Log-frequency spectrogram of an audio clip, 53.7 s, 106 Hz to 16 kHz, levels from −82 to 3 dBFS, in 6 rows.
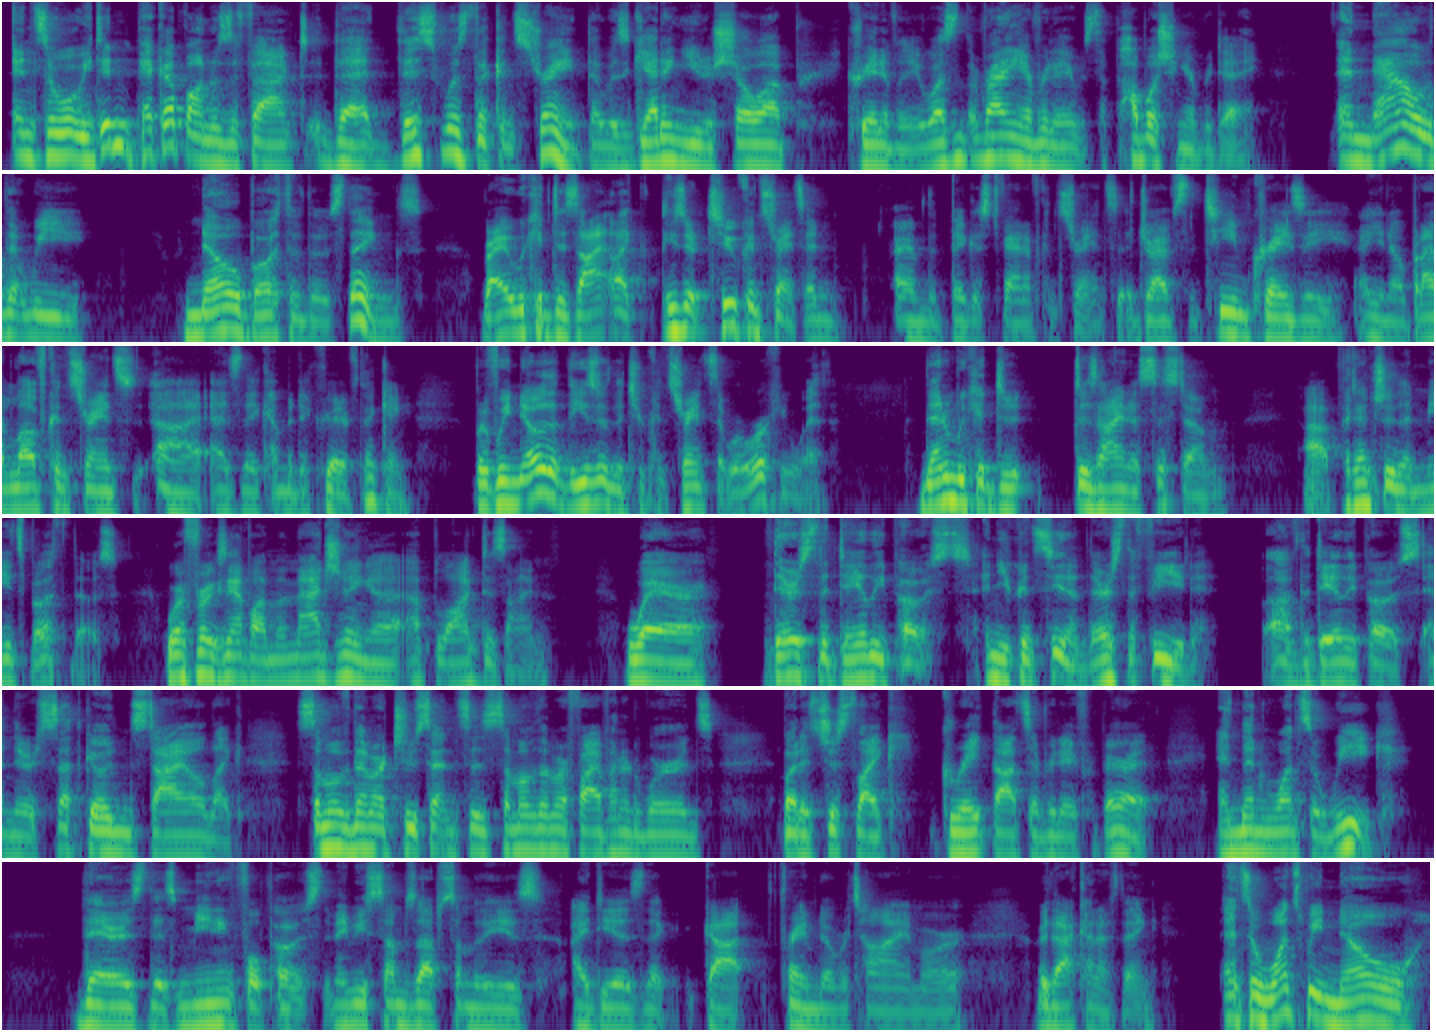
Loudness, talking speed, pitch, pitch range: -19 LUFS, 220 wpm, 115 Hz, 105-135 Hz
